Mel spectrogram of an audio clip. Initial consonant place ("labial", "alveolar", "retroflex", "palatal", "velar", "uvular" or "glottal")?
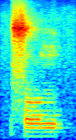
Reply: alveolar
